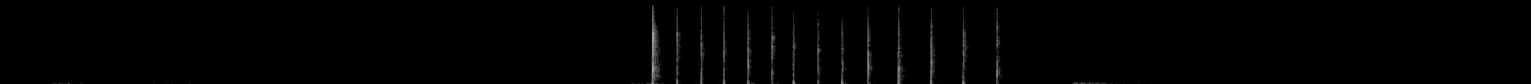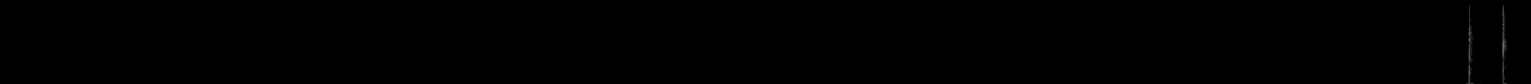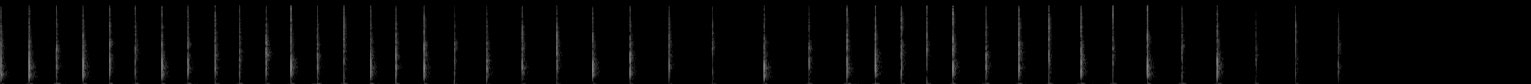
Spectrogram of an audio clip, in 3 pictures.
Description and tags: Clapping done by a single person, with the intention of merging all the pieces together and having a full applause.
Recording by Víctor González
clap, applause, indoors, hands, single, clapping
